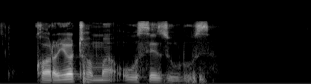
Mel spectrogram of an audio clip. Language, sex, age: Venda, male, 25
